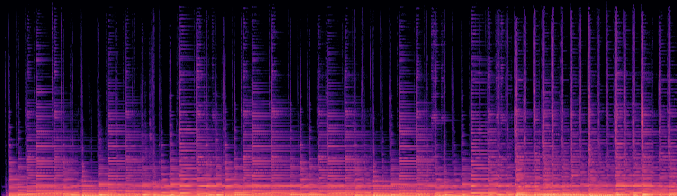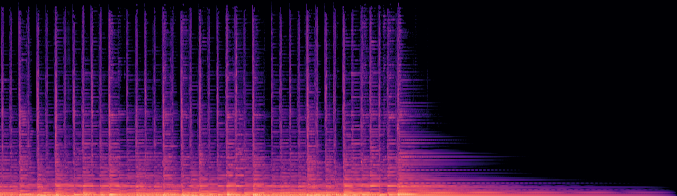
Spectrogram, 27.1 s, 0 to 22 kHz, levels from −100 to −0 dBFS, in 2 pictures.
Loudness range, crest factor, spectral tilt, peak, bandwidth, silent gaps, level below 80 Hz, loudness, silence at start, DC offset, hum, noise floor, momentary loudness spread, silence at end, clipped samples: 5 LU; 18 dB; -7.5 dB/octave; -6 dBFS; 19.5 kHz; none; -58 dBFS; -25 LUFS; 0.15 s; under 0.1%; none; -59 dBFS; 9 LU; 1.25 s; under 0.1%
